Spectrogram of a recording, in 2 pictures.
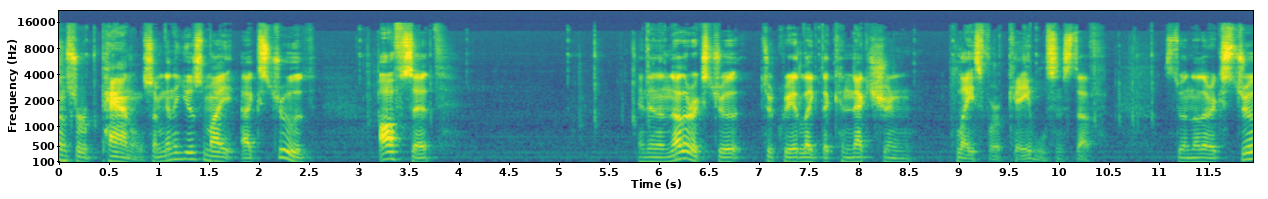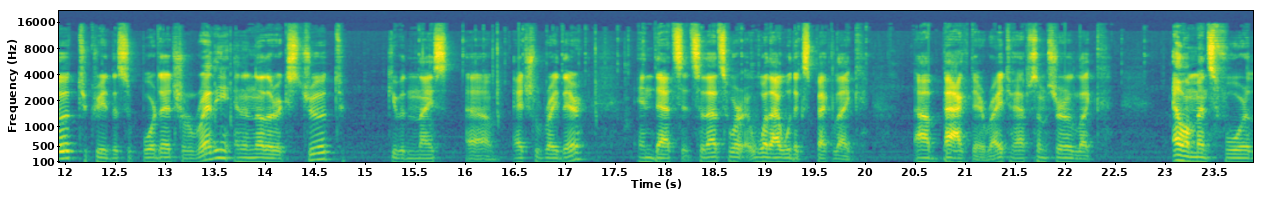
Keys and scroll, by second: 5.4 ctrl+e, 10.3 ctrl+e, 13.2 ctrl+e.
